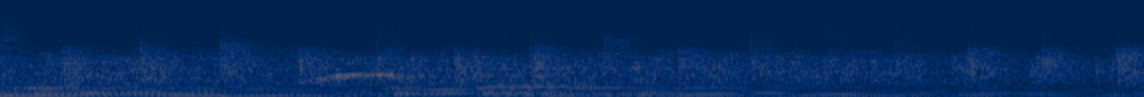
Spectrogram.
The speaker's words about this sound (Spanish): y le va a aplaudir, háganlo con gozo al Señor Jesús.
